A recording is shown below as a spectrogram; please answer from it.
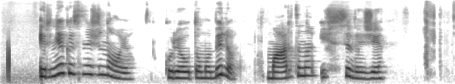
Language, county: Lithuanian, Vilnius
